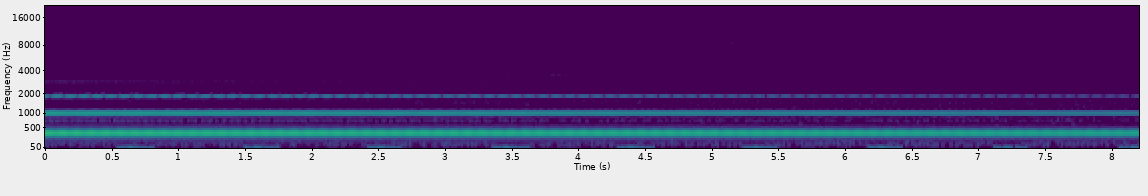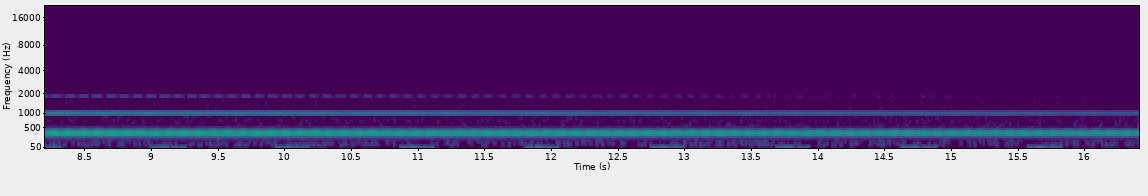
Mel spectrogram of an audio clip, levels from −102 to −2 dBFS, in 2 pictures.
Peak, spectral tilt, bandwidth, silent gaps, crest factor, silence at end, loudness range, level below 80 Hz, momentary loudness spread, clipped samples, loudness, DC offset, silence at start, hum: -36 dBFS; -7.5 dB/octave; 2 kHz; none; 12 dB; 0 s; 11 LU; -88 dBFS; 13 LU; under 0.1%; -49 LUFS; under 0.1%; 0 s; none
